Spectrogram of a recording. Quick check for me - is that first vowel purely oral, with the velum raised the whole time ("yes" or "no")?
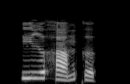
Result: yes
